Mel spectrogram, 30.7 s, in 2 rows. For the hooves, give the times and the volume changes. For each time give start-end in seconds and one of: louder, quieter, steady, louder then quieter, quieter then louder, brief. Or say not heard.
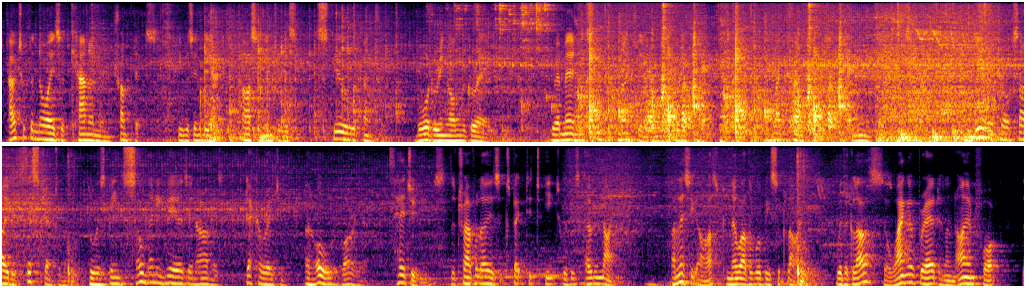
3.0-15.1 quieter then louder.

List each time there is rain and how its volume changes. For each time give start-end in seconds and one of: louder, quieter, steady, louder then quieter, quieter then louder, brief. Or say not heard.
not heard.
